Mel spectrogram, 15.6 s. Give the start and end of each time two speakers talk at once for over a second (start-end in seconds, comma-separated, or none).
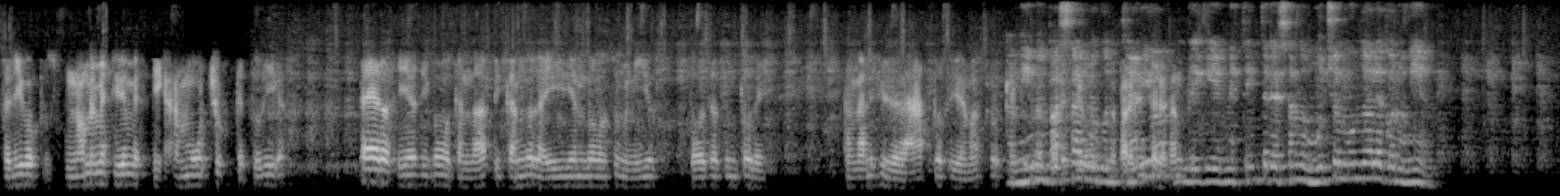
10.1-12.0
